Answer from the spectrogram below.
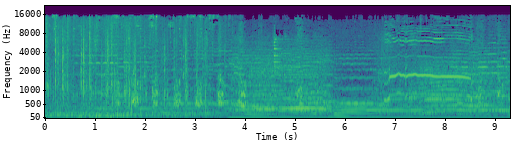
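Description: dog barking and whimpering

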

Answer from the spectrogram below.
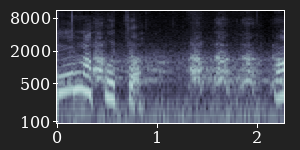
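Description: stray dogs barking

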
